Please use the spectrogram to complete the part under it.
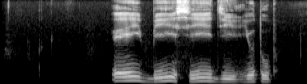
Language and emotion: Russian, neutral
